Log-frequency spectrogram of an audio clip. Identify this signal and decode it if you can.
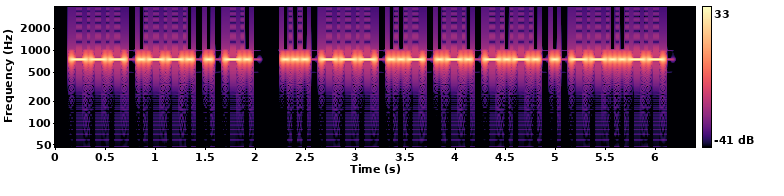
Morse code, heard as a keyed tone, about 25 wpm, 750 Hz. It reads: OPEN SOURCE,
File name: Archive / 25 WPM / 25WPM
